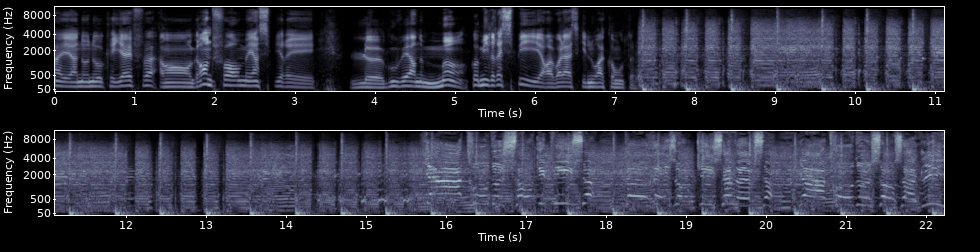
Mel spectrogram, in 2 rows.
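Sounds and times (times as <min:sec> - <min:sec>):
speech: 0:00.0 - 0:07.8, 0:21.3 - 0:22.2
heavily distorted electric guitars in a French hard rock track: 0:07.3 - 0:22.2
steady pounding drum beat: 0:07.3 - 0:22.2.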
